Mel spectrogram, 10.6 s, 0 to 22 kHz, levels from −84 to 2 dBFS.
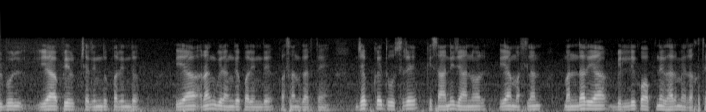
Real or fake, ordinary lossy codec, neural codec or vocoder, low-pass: real; none; none; 5.4 kHz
